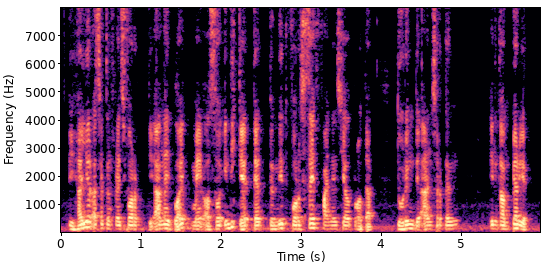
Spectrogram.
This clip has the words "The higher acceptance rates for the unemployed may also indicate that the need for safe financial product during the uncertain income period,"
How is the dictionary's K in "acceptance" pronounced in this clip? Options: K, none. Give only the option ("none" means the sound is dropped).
none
